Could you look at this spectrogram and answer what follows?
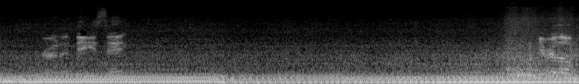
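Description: A HEMI-swapped second-generation Dodge Ram 1500 SST pickup truck engine rumbles loud and close with a deep steady idle and brief revs, while voices speak faintly over it.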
